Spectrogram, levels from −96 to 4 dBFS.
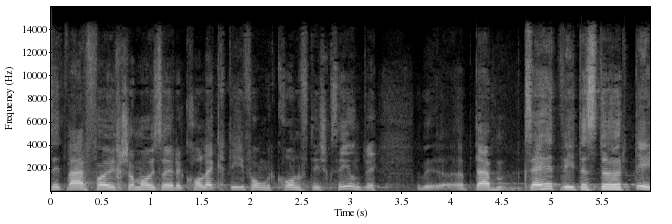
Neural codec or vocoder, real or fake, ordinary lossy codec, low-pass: vocoder, 44.1 kHz, 128 mel bands, Pupu-Vocoder; fake; AAC, 64 kbps; 14.4 kHz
